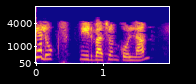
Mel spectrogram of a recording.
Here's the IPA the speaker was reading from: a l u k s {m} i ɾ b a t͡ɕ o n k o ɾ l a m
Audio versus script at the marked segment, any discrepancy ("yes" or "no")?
yes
